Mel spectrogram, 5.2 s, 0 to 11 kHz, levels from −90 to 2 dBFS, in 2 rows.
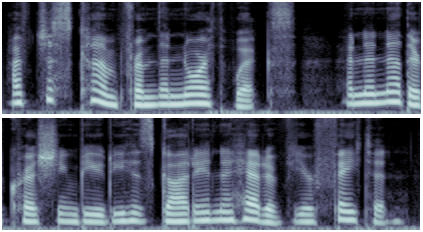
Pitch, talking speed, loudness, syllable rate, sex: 195 Hz, 195 wpm, -18 LUFS, 5.2 syllables/s, female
